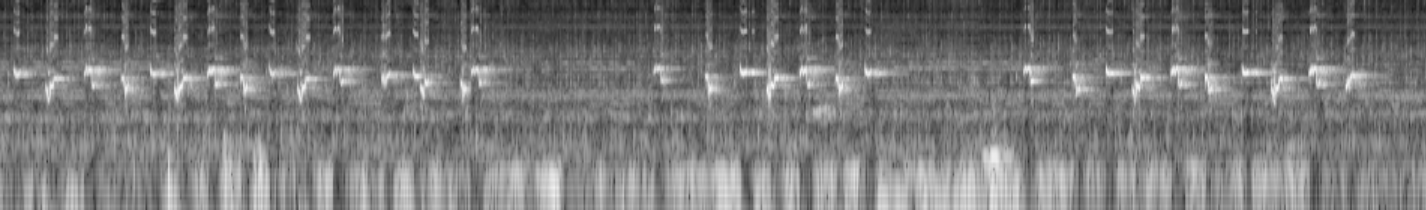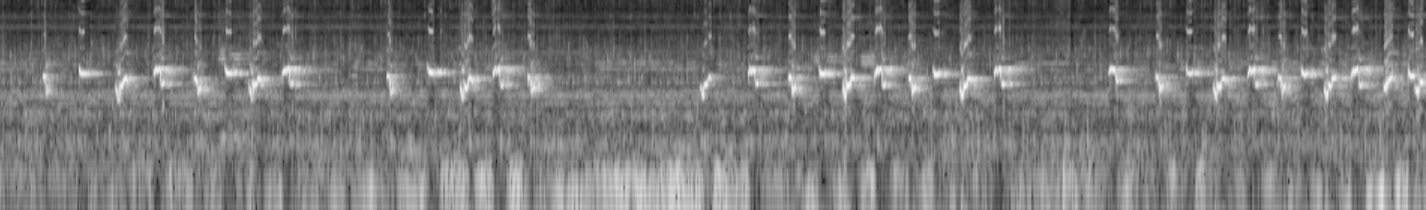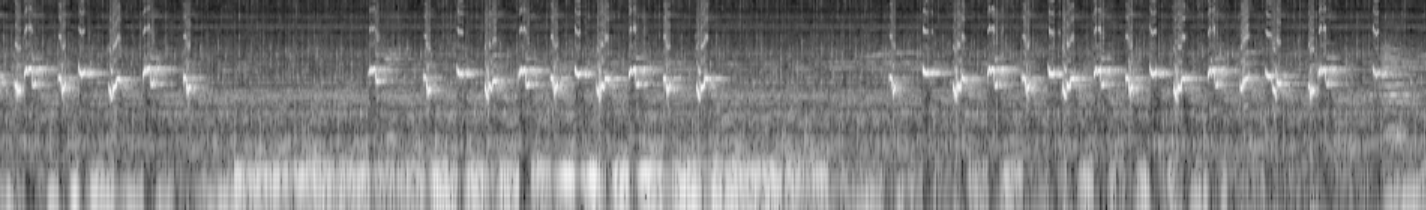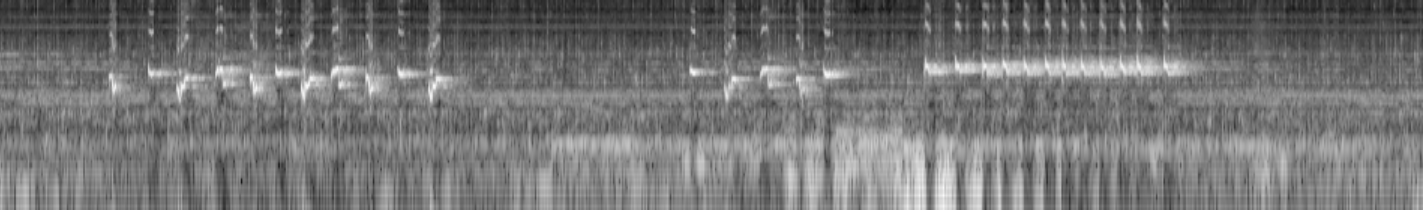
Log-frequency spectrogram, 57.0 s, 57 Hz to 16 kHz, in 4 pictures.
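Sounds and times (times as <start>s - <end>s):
bulbul chattering call: 52.0s - 54.8s.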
